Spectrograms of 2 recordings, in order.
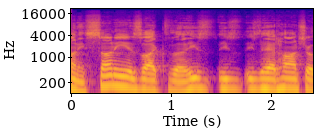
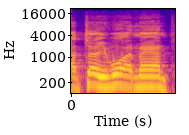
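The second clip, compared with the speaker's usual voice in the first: much higher, louder, hyped-up coach growl; Dan Campbell impression; 8 semitones higher, 5 dB louder than usual. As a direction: pump up the room like a fired-up football coach. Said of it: "And he's just sitting there".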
